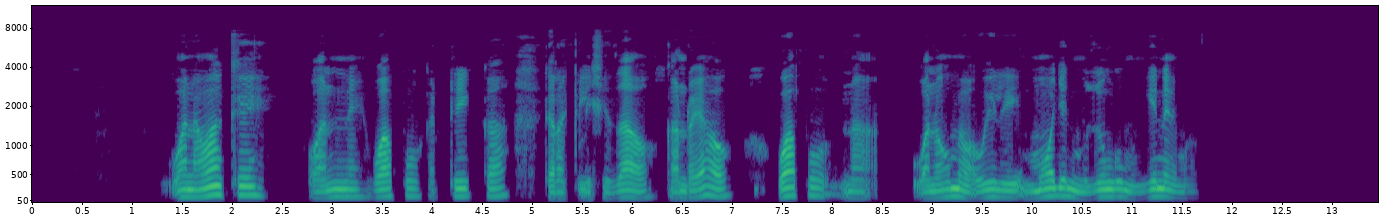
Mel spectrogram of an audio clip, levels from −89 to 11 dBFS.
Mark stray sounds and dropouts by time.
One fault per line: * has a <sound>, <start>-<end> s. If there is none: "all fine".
all fine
